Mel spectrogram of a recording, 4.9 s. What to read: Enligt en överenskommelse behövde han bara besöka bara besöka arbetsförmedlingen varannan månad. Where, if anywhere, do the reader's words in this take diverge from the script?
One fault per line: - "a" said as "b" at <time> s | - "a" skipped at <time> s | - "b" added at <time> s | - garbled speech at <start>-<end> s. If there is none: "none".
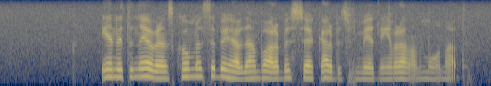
- "bara besöka" skipped at 3.3 s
